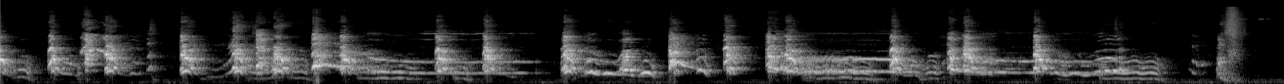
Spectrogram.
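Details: Border Terriers kept as pets joining in a howling sing-song, a run of quick barks and yips building into longer overlapping wavering howls, several dogs calling at once.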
